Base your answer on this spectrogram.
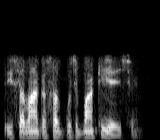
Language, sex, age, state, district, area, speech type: Maithili, male, 18-30, Bihar, Darbhanga, rural, conversation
